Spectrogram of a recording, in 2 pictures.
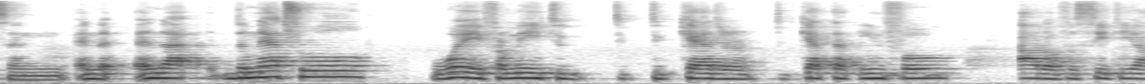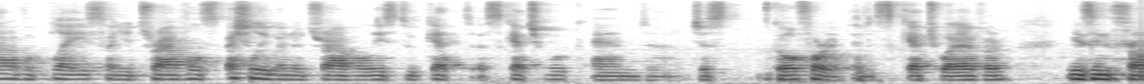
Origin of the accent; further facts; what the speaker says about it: Lisbon, Portugal; now in Torres Vedras, Portugal; So I was raised in Lisbon, but my whole family lives here, so it was a natural move to be here in Torres Vedras as well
